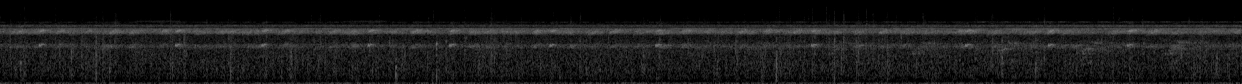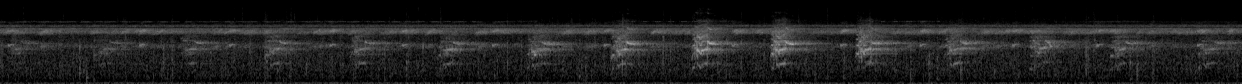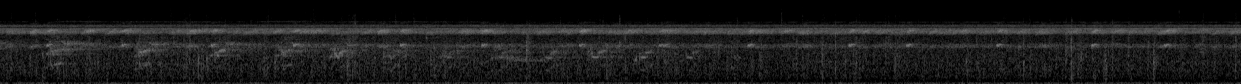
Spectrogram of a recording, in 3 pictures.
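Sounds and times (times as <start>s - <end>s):
jungle frogs: 0.0s - 37.2s
rain: 0.0s - 37.2s.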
